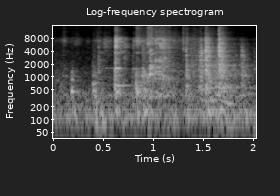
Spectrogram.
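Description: Kitchen clatter: several sharp clinks and knocks of pots, pans and utensils being handled, a few of them ringing briefly.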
